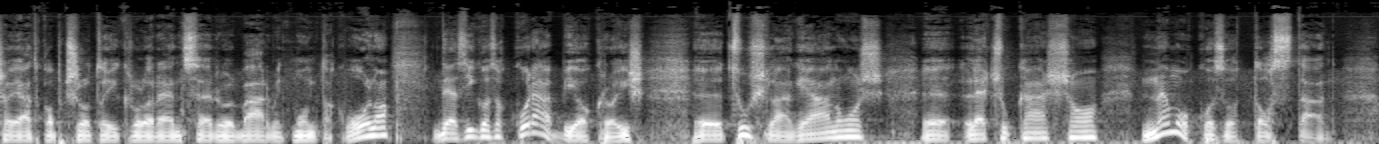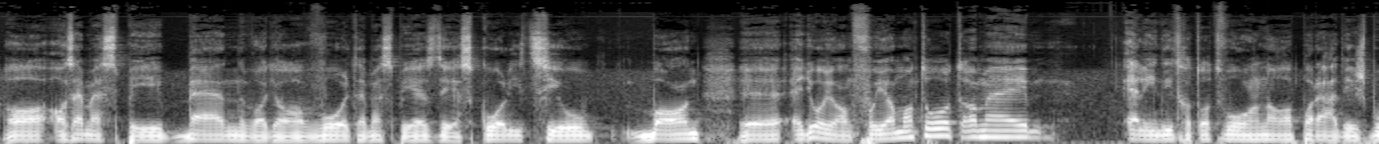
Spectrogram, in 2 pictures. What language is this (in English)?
Hungarian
